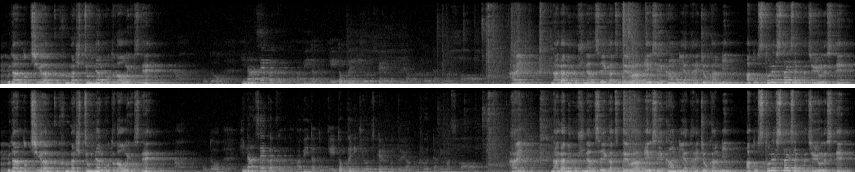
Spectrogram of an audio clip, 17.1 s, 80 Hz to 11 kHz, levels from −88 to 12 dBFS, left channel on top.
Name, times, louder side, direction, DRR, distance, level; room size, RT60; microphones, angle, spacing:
voice 1, 0.1-3.1 10.2-10.6 11.0-14.6 14.9-16.8, right 1 dB, 10° right, 2 dB, 0.3 m, -26 dB
voice 2, 3.5-9.6, right 1 dB, 80° right, 2 dB, 0.9 m, -38 dB
sound 1, 6.5-13.8, left 1 dB, 75° left, 1.1 m, -38 dB
11.5 x 6.0 x 2.9 m, 2.3 s
head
